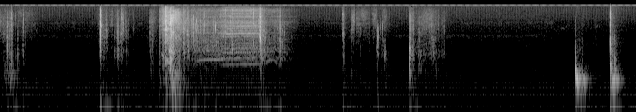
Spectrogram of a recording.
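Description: Instant camera taking a picture: a shutter click about a second in, then about a second of motor whirring as the print is pushed out. Fainter clicks follow, and there is a sharp thud near the end.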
